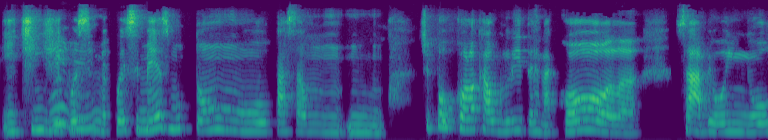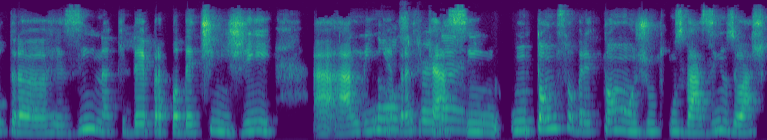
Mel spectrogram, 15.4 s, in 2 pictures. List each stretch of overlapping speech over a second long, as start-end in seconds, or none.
11.4-12.6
